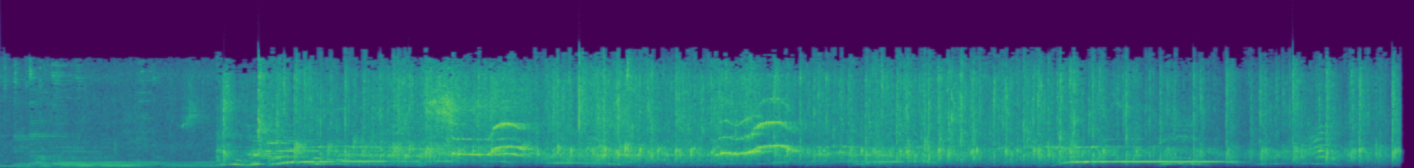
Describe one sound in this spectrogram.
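Two acoustic guitars play.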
